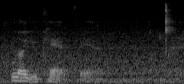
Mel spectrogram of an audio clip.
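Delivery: quietly breaking off at the name; fading to a breath. Retold or imitated. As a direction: let it die away on Finn. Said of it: "And Tracy reminds him".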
